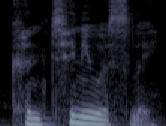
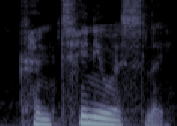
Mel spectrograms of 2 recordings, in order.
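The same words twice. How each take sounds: The two takes are said the same way.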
